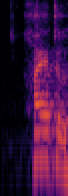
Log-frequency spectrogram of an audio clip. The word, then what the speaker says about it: hiatal: to see yes what is uh is it pronounced I hate steel hernia hiatal hernia hernia h-i-a-t-a-l um it the the word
